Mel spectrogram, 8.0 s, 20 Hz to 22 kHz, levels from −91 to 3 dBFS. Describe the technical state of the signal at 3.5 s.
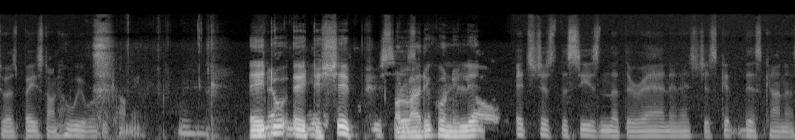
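At 3.5 s the speech is caught in a stretch of speech suppressed in double talk running from 2.8 to 3.82 s. The level falls in pieces, about 30 dB at its deepest, and around 0.7 s of that span is affected. The likely cause is an echo canceller that, with both sides talking, mistook this talker for loudspeaker echo and attenuated both.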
